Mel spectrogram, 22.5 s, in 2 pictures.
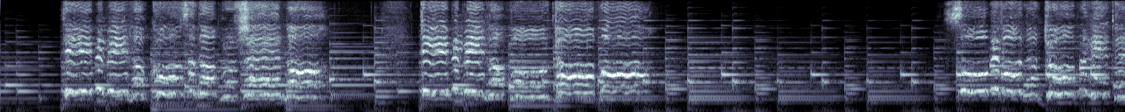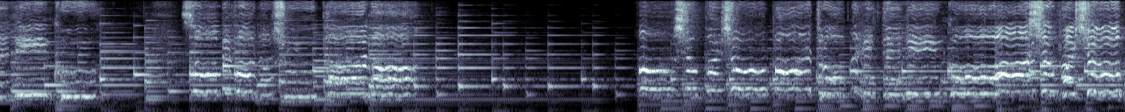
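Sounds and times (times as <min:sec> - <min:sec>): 
soprano singing: 0:00.6 - 0:06.7, 0:09.5 - 0:15.7, 0:17.6 - 0:22.4.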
